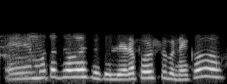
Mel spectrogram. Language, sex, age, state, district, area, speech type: Nepali, female, 18-30, West Bengal, Alipurduar, rural, conversation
